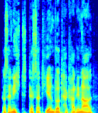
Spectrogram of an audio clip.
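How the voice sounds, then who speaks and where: A man's voice: deep voice, flat delivery, fast, no echo, studio quality, natural voice. A man voicing a proud, defiant musketeer captain who speaks in a firm, unyielding way.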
